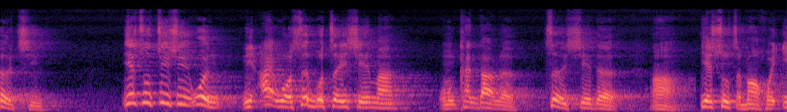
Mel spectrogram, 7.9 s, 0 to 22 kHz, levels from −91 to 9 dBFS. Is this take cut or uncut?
cut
